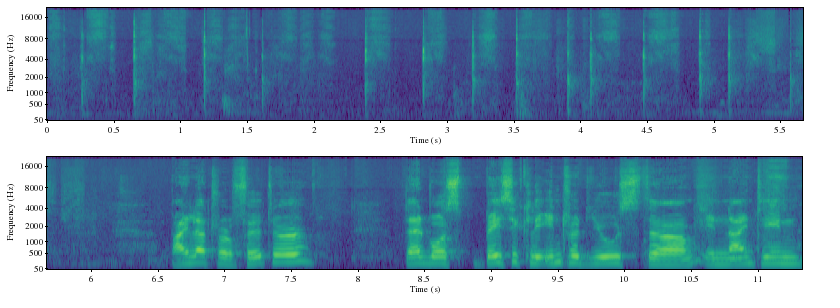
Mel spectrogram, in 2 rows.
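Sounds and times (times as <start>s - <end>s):
chalk sketching on a blackboard during a lecture: 0.0s - 6.1s, 11.0s - 11.3s
speech: 6.6s - 7.8s, 8.4s - 11.3s.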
